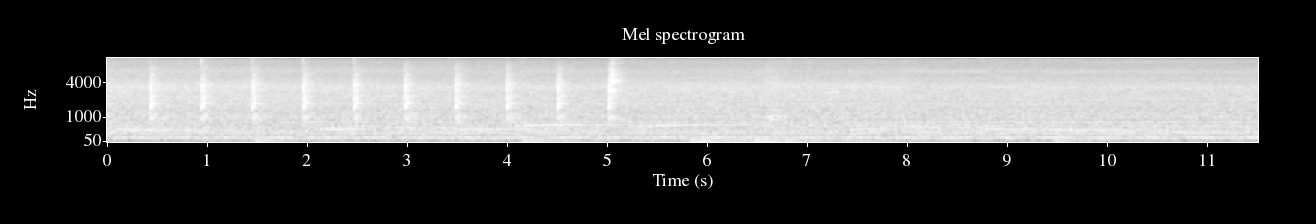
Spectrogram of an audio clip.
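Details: Real laser tattoo removal in a clinic after numbing, with air cooling. Sharp clicks about twice a second over a steady machine hum as the laser device fires pulses. Afterwards the treated skin is slightly raised and swollen.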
